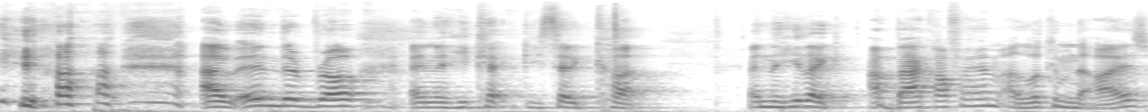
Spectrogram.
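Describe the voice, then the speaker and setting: A man's high-pitched, animated voice with ordinary pitch variation, a fairly quick pace and an Arabic accent. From Egypt. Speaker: actor, podcast co-host. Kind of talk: casual chat.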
